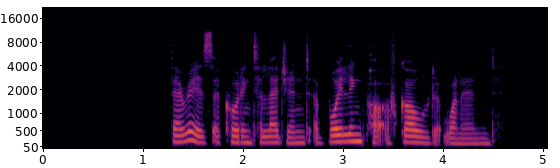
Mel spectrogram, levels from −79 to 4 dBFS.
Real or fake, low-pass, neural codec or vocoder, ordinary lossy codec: real; 10.8 kHz; none; MP3, 64 kbps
